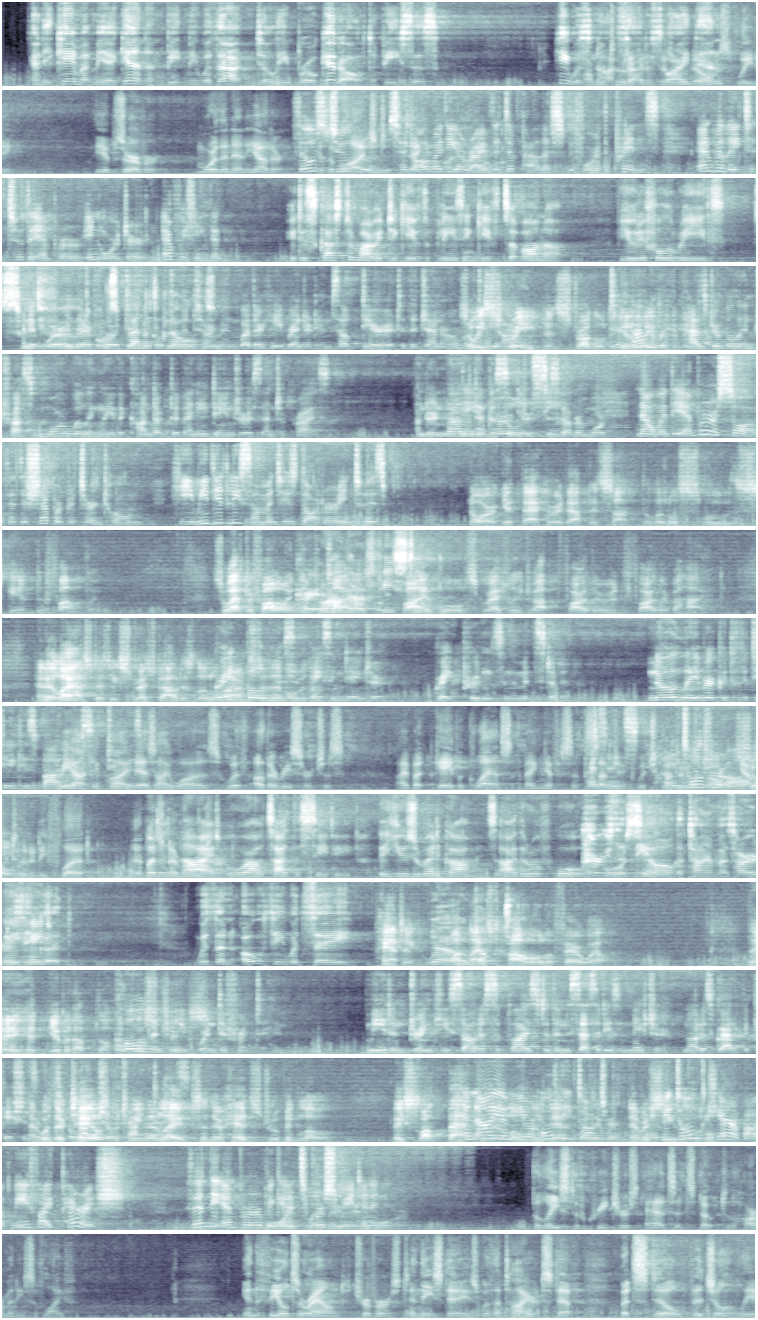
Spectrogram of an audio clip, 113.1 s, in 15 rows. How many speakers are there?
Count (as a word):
six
